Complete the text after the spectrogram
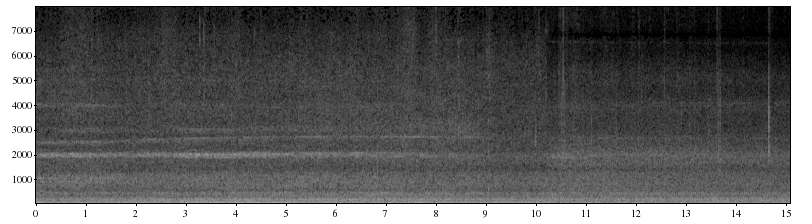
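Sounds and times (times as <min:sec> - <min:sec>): high train whine: 0:00.0 - 0:15.0
train rumbling: 0:00.0 - 0:15.0.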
